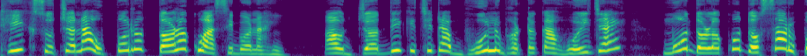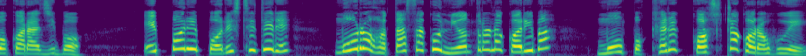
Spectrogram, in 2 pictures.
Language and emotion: Odia, angry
